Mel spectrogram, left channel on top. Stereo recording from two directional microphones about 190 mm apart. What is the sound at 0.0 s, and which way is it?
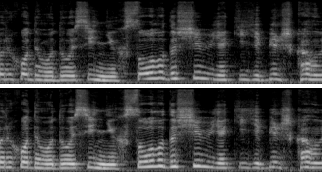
Speech, 25° right (ahead or behind).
